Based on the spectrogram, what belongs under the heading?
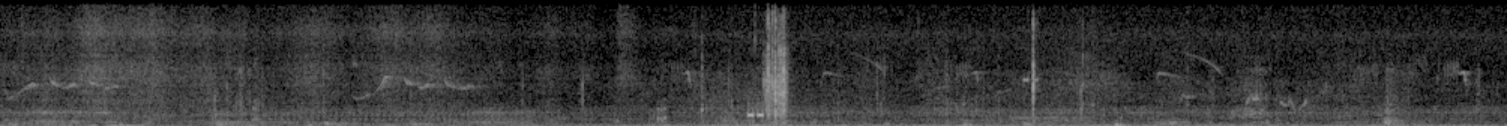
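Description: Quiet bush ambience with faint, scattered bird chirps. One short, harsh sound about five seconds in is the loudest thing heard.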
